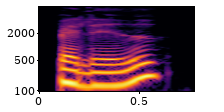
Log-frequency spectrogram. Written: ballade

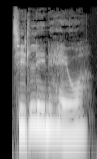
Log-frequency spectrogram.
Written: titelindehaver

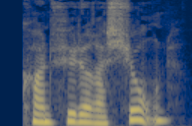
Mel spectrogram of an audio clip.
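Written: konføderation

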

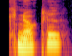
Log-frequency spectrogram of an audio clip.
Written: knoklet

